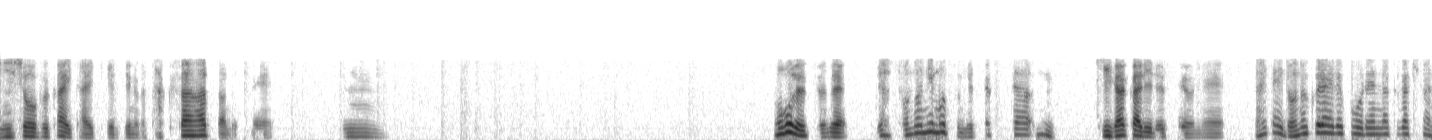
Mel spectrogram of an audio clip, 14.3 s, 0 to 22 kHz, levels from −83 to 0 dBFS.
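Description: From start to finish the speech carries plainly audible GSM full-rate codec damage, a buzzy, gravelly roughness. The coder rebuilds speech from coarse pulse excitation, which fits its 13 kbps rate. A spectrogram shows an empty band above 4 kHz and grainy, smeared harmonics.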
